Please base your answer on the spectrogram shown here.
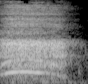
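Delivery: quick high startled gasp; sharp gasp. A narrator's reading. Goldilocks realizing it's a dinosaur's house, sharp gasp. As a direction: suck in air in sudden alarm.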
